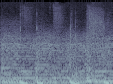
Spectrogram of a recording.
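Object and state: Nothing is struck.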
